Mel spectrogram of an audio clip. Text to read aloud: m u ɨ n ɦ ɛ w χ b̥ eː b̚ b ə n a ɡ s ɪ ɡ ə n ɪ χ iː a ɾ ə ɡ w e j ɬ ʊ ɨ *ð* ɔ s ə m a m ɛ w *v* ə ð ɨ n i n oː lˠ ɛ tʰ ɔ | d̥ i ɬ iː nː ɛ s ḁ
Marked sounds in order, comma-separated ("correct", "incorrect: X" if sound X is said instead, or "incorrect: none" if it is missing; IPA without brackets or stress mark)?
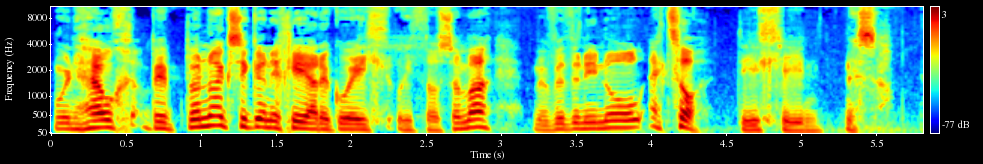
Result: incorrect: θ, correct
